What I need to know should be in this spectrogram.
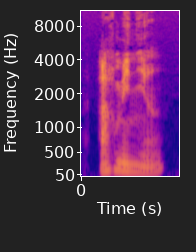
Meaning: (adjective) Armenian; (noun) Armenian language
- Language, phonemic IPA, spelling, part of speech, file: French, /aʁ.me.njɛ̃/, arménien, adjective / noun, Fr-arménien.ogg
